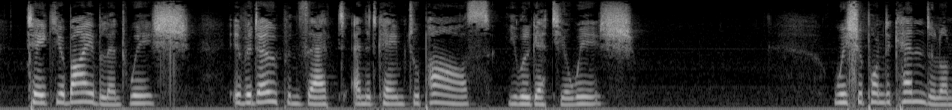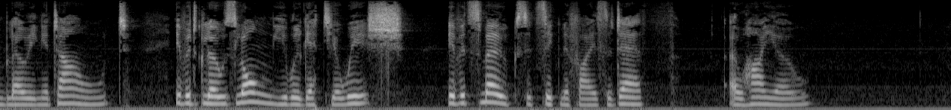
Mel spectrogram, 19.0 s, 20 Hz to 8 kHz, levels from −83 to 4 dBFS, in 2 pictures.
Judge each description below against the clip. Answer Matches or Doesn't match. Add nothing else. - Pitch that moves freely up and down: Doesn't match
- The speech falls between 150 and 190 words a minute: Doesn't match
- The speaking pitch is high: Matches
